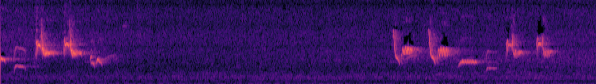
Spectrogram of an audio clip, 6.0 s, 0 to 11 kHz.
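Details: Male-style song of a European pied flycatcher recorded 29 May 2018 at a care home in Haga, Sundsvall, Sweden: crisp high two-note units falling in pitch, one short phrase then a longer one after a pause, background quiet.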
